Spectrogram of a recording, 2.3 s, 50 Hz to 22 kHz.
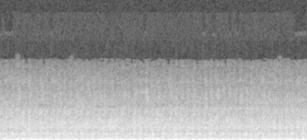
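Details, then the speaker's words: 1986 Toyota FJ60 warmed up after a poor first-start idle of unknown cause. Deep, even rumble holding a steady beat without hunting or misses. Normal warm idle. "so now we're a little warmed up and it's idling fine now. You can hear that nice rumble."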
